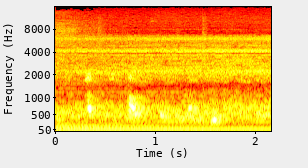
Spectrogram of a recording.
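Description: Steady low electrical hum on the call audio, with a few brief, short vocal sounds in a pause between speakers.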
